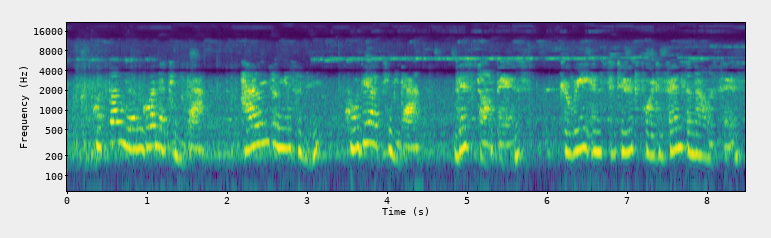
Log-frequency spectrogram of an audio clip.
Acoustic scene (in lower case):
bus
